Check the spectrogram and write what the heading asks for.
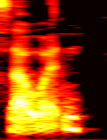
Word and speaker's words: Samhain: It's spelled Samhain, but pronounced Samhain.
